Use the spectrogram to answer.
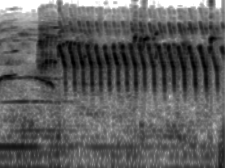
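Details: Timbrado canary singing strongly: after a brief soft note, a fast, even run of repeated downward-sweeping notes, around twenty in two seconds, bright and high-pitched.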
